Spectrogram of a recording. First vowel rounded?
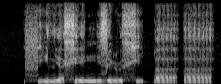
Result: no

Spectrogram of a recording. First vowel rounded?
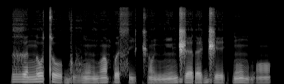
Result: no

